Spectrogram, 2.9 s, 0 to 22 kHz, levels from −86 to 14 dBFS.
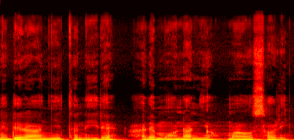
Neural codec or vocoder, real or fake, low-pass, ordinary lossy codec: vocoder, 44.1 kHz, 128 mel bands every 512 samples, BigVGAN v2; fake; 19.8 kHz; none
